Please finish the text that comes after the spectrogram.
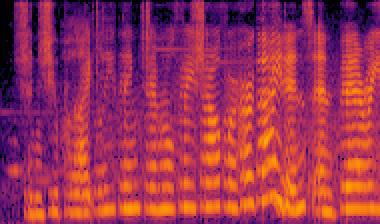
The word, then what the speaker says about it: Fei Xiao: Fei Xiao. Your health consultation with Chat, we Dragon finally know how to pronounce her name.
